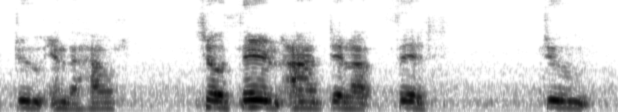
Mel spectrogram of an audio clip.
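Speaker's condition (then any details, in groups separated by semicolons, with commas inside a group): Mild cerebral palsy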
